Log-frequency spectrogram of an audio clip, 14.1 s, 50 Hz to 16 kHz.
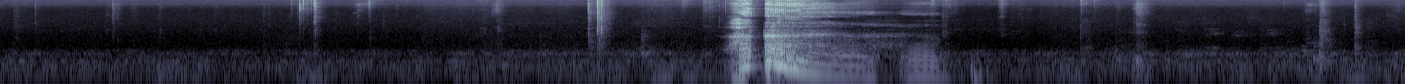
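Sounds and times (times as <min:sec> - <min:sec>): man's throaty groan: 0:07.2 - 0:09.5.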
